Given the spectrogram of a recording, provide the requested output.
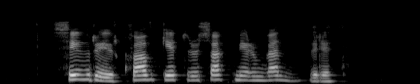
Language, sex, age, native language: Icelandic, female, 40-49, Icelandic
